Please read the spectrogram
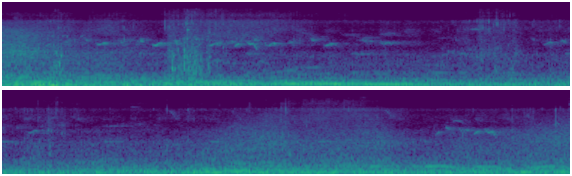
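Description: A boat engine running steadily at low revs, with a few short bird chirps on top.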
